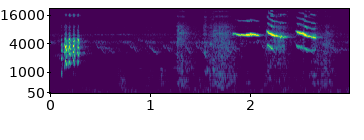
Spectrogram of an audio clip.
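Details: [1, 'likely', 'song', 'Brown-chested jungle flycatcher singing in the morning during dew exposure meant to make it sing often: a short burst of rapid chirps, a pause, then bright high whistled notes and a few wavy slurred phrases.']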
